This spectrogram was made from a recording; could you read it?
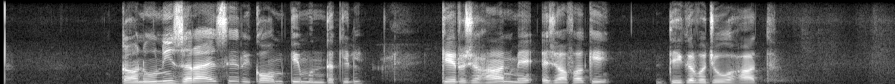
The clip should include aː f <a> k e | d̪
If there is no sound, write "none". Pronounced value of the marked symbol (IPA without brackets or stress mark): a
